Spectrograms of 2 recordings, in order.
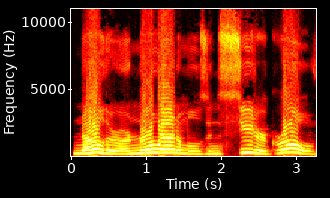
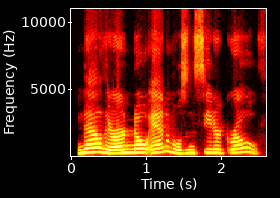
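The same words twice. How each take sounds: First: Booming loud giant with a falling end. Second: Said in the usual way. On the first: Shown as a demonstration. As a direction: boom it out like a menacing giant. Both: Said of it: "let me change that".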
